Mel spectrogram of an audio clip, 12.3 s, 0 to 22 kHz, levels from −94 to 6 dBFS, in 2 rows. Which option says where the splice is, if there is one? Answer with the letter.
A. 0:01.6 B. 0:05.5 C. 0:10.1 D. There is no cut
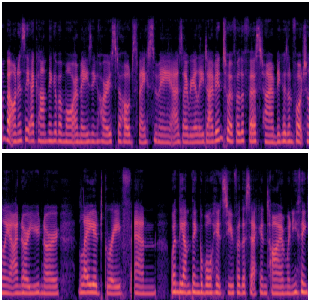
D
